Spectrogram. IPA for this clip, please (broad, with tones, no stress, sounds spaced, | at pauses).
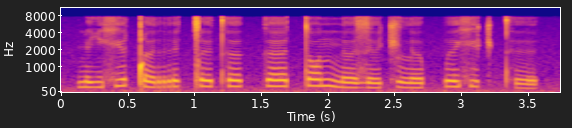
ɳ iː˨ xʲ əː˦ ǃ əː˨ r ɘ˦ ǀ ɘː˦ t̪ʰ əː˦ kː ɜ˦ tː ɔ˦ nː əː˨ z ɘː˨˦ t͡ʃ lː əː˨ pː ɘː˦ xʲ əː˦ t͡ʃ t̪ʰ ɘ˨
